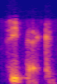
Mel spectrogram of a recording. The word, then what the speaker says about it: CPEC: In Pakistan, it's called CPEC, or China-Pakistan Economic Corridor, so CPEC, pronounced CPEC. And China is investing very heavily in Pakistan.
